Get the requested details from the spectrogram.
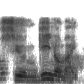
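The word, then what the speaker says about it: συγγίγνομαι: O sea, se sigue pronunciando sunginomai, pero es como por atracción, entonces no coloco la new.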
